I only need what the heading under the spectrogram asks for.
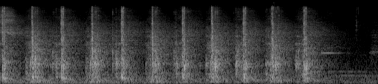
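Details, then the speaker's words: Automated mechanical CPR chest compressions from a LUCAS 2 device, its piston lowered over the lower half of the breastbone: regular mechanical thumps about 100 per minute, ten in a row. "lower the Piston down over the bottom half of the breastbone once it's in place you'll press the play button foreign"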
